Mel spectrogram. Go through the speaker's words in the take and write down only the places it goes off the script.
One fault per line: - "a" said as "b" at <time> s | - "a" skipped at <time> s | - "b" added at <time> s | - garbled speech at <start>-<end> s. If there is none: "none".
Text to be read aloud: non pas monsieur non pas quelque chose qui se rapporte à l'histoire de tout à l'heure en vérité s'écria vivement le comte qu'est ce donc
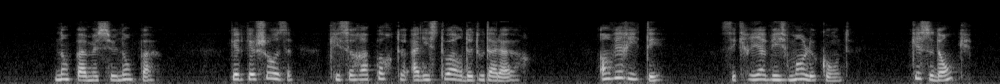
none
